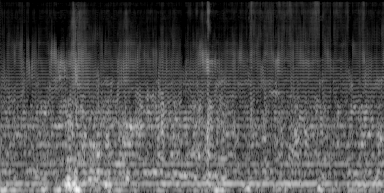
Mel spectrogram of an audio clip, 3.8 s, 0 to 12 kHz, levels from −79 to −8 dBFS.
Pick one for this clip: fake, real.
fake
